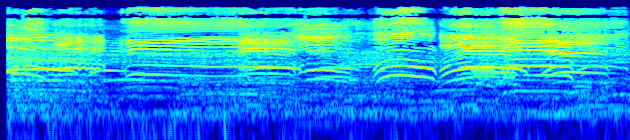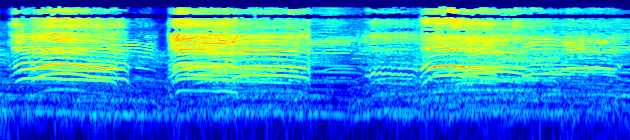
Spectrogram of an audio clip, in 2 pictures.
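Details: Border Leicester sheep with lambs at foot, bleating almost without pause: overlapping wavering bleats and higher lamb cries that swell into several loud bursts, with the calls of many animals layered together.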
